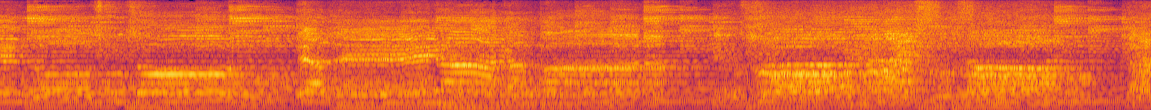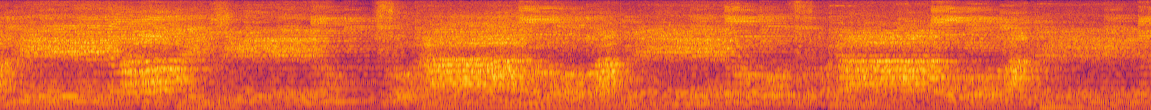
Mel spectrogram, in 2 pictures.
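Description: A mixed choir and solo voices singing a slow Sardinian Christmas song over instrumental accompaniment, with sustained bass notes that change every second or two.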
